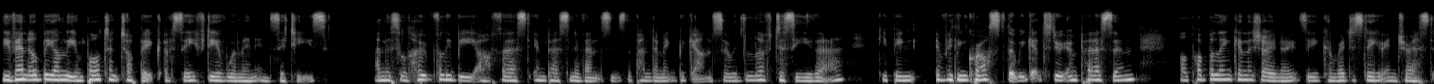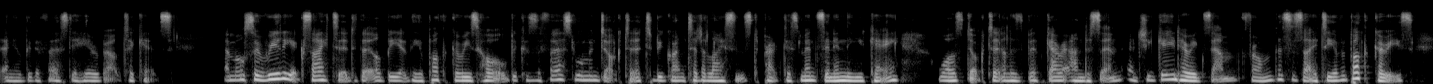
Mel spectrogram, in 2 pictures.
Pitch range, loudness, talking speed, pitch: 170-205 Hz, -23 LUFS, 230 wpm, 180 Hz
